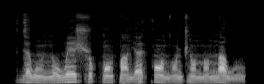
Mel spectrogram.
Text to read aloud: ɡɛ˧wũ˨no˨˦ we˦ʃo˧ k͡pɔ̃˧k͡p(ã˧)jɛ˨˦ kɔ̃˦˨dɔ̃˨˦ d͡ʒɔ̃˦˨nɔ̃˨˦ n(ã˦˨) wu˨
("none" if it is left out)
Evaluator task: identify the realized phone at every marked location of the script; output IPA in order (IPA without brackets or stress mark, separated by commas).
ã˨, a˦˨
